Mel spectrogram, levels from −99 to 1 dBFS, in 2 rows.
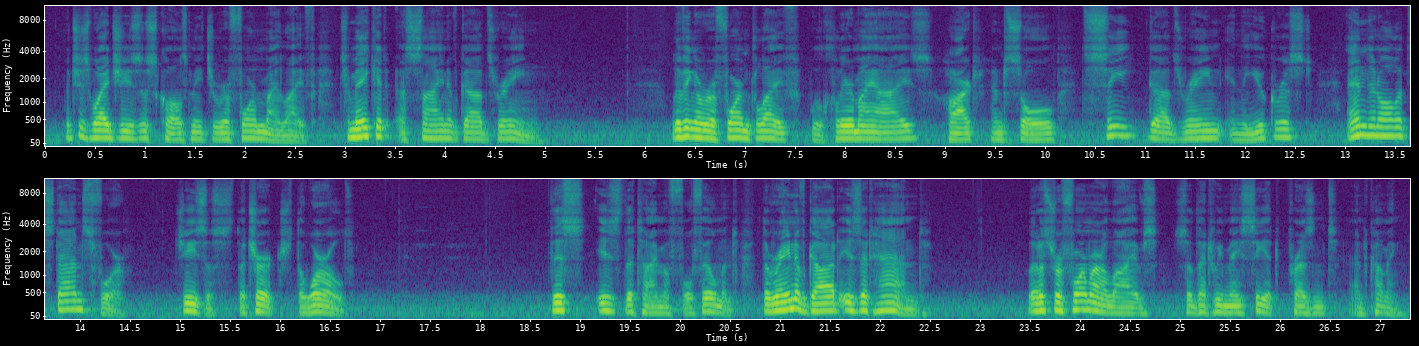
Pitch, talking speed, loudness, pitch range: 110 Hz, 165 wpm, -20 LUFS, 85-130 Hz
